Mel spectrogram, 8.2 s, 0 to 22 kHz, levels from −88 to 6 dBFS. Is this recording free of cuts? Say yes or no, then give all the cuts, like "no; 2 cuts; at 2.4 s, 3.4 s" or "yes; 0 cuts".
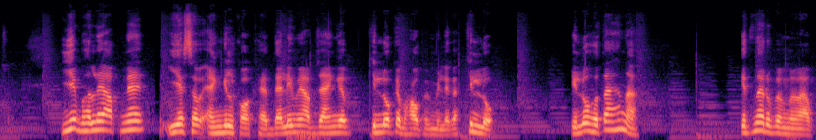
no; 1 cut; at 1.6 s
